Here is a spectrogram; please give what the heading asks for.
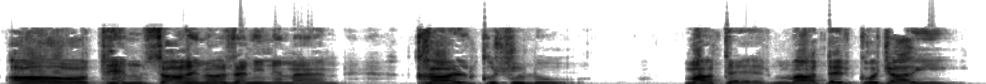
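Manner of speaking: high, loud, slow anguished call; shouting. A narrator's reading. Crocodile owner shouting for his pet Mutter, loud and high. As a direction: cry out for the lost crocodile. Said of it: "سرش را به بالا گرفت و فریاد زد".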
